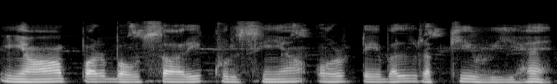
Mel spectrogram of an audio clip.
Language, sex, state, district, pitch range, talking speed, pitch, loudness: Hindi, male, Uttar Pradesh, Shamli, 120-130 Hz, 105 wpm, 125 Hz, -19 LUFS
